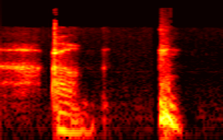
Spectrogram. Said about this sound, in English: Sorry, if I go silent for a moment, it's mainly just because I'm probably clearing my throat or coughing.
